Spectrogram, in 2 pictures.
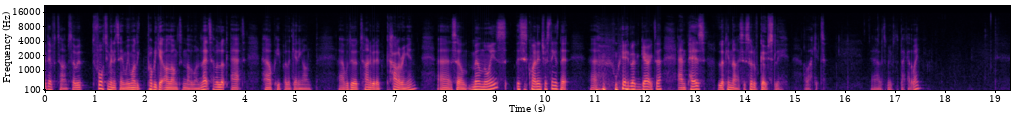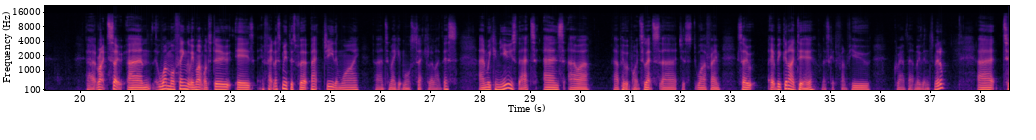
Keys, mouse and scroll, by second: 20.6 middle click, 21.3 scroll up 1, 21.6 Tab, 22.0 middle click, 22.6 click, 23.0-24.3 middle drag, 24.3 g, 26.9-29.9 middle drag, 31.0 z, 32.1-34.5 middle drag, 34.5 KP_1, 35.6 g.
